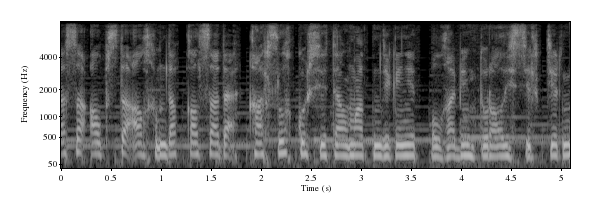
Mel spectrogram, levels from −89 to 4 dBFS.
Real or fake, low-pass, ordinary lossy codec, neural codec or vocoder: real; none; none; none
